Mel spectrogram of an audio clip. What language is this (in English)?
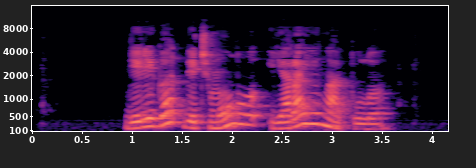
Mari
